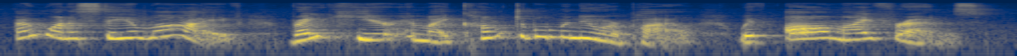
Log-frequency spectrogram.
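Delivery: high, pleading wail. Acted. Wilbur wailing about life, high. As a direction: cry out your longing.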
